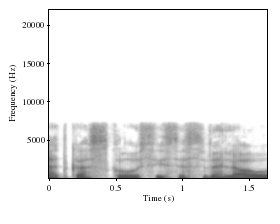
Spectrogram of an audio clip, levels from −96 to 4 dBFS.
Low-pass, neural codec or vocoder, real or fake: 7.2 kHz; codec, 16 kHz, 2 kbps, FunCodec, trained on LibriTTS, 25 frames a second; fake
